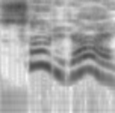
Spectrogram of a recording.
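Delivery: quavering, unsteady voice. Miss Gorman answers the narrator: in a trembling voice. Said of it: "said Miss Gorman in a trembling voice".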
